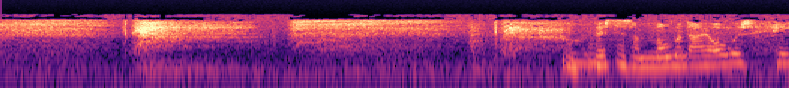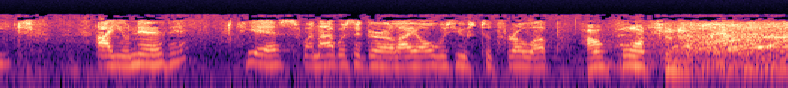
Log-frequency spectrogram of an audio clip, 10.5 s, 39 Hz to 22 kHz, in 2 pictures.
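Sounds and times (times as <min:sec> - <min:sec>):
person drawing deep breaths of fresh air: 0:00.0 - 0:03.9
speech: 0:03.8 - 0:10.5
laughter: 0:09.5 - 0:10.5.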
